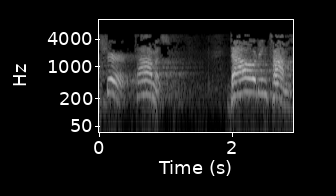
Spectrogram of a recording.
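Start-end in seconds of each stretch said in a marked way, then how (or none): none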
